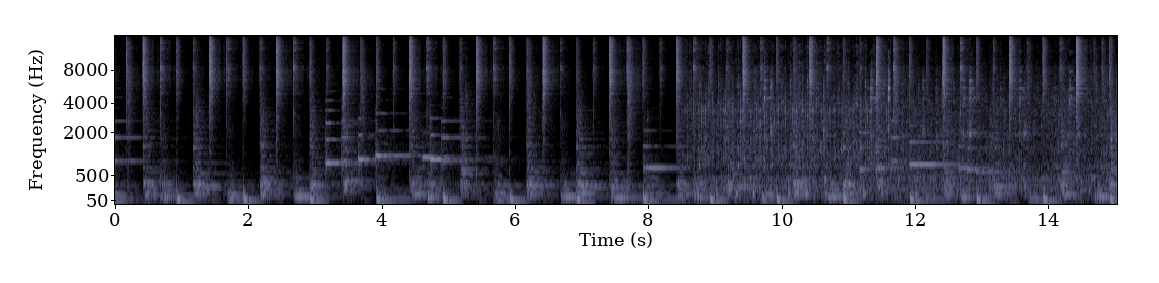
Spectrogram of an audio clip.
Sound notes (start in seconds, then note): 0.1 upbeat orchestral music; 9.2 whirring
